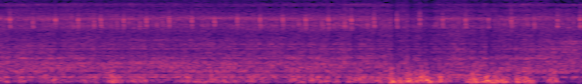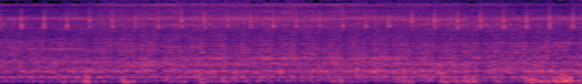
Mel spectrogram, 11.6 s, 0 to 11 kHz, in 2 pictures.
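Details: 2002 Toyota Corolla petrol engine idling with a steady knock, about two a second, over a hissy running noise; knock started suddenly today, not noticed earlier.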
